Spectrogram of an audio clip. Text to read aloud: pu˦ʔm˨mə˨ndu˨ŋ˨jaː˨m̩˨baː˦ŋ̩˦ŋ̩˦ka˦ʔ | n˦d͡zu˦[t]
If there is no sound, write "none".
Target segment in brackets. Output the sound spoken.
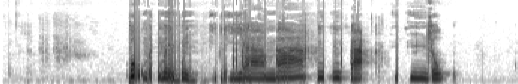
ʔ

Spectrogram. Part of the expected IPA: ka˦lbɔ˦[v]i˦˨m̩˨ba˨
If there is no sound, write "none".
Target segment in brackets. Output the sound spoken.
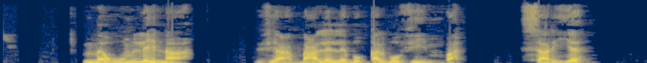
v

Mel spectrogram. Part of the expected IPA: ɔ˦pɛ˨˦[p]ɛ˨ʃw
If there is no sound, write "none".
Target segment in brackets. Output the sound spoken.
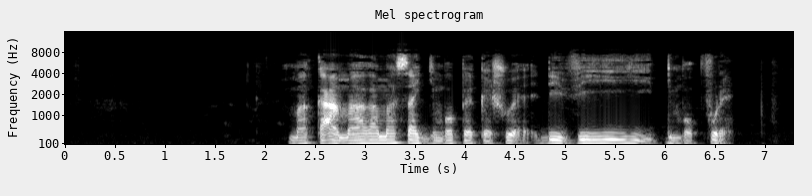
k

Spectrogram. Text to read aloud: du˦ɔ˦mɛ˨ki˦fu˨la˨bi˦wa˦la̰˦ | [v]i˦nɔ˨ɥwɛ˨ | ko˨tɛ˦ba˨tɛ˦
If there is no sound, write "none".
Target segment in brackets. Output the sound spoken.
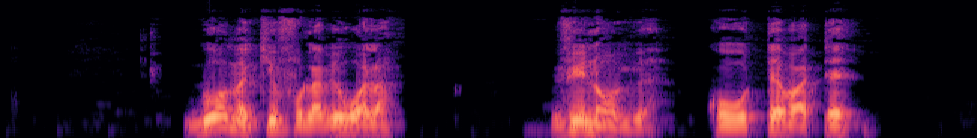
v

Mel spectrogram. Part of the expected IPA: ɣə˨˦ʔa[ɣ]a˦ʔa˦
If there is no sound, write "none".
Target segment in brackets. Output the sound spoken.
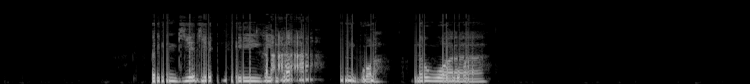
ɣ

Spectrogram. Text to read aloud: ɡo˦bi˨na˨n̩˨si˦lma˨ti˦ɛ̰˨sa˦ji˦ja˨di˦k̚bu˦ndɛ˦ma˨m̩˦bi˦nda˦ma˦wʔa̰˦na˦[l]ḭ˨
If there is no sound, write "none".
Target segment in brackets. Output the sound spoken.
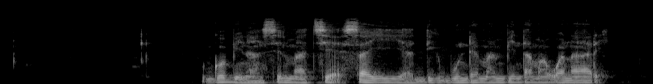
ɾ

